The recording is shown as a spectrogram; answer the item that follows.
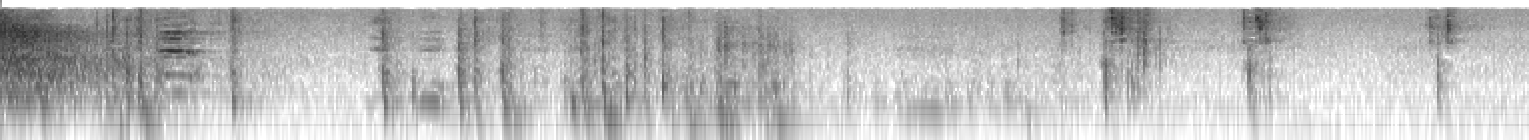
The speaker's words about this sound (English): I'm hit. I'm going to die. I had to shoot, Hawkins.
